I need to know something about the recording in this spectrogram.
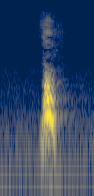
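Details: Mountain Cur, an American hound breed, giving one short, sharp bark in otherwise quiet surroundings.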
